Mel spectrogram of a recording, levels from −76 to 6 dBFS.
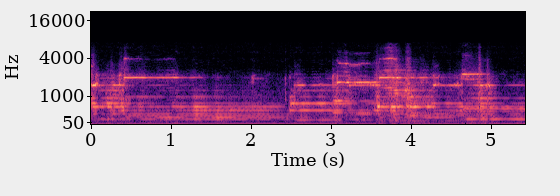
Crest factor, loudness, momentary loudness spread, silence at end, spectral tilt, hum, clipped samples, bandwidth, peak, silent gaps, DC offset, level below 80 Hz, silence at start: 16 dB; -16 LUFS; 15 LU; 0 s; -4.5 dB/octave; none; under 0.1%; 7.4 kHz; 0 dBFS; none; 0.8%; -52 dBFS; 0 s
